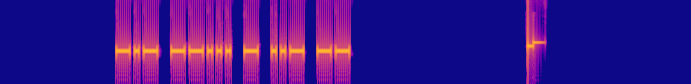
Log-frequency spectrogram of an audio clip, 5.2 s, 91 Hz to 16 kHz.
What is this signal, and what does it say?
Morse code, heard as a keyed tone, about 36 wpm, 700 Hz. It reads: K7TUM
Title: USA Call Signs - 3x Character Spacing - 35wpm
